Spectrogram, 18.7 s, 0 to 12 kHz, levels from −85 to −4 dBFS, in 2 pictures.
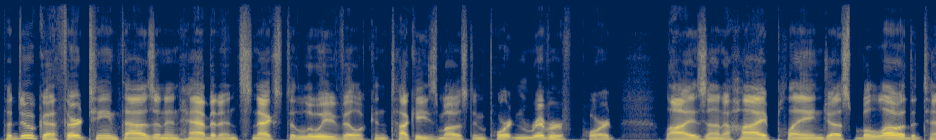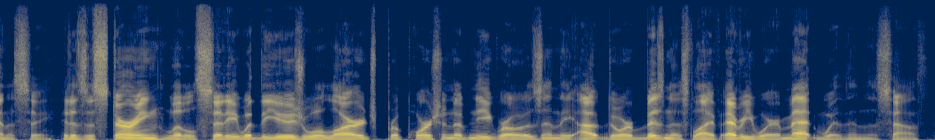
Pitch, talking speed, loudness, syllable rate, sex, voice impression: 105 Hz, 145 wpm, -20 LUFS, 4.1 syllables/s, male, masculine, middle-aged, thick, tensed, slightly powerful, clear, slightly halting, slightly cool, slightly mature, friendly, wild, lively, intense, sharp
